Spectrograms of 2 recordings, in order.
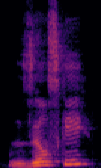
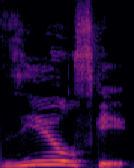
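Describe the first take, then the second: First: The name is said short and simple. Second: The name is said with extra drawn-out sounds. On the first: The speaker calls it right. "Now it's just Zilski. Sounds like Pilski" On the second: The speaker calls it wrong. "A lot of people overpronounce the Zilski like"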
